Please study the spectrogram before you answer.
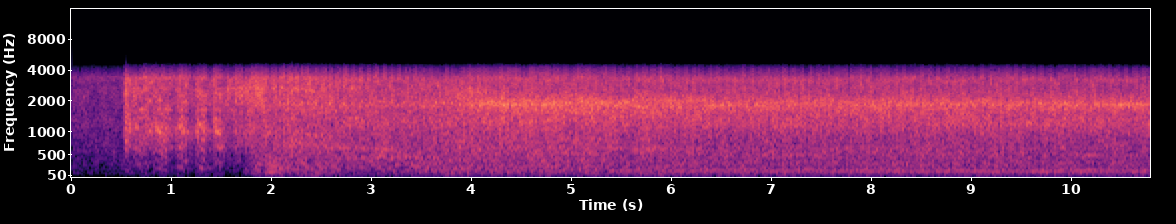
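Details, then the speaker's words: Engine bearing knock on cold start, Stealth twin turbo (VR4) with low oil pressure; cranks, catches and idles with rough uneven knocking, quieter once warmed up; bearings later found worn, camshaft snapped six months later, engine replaced. "So, and actually I think it's a lot quieter once it's warmed up."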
